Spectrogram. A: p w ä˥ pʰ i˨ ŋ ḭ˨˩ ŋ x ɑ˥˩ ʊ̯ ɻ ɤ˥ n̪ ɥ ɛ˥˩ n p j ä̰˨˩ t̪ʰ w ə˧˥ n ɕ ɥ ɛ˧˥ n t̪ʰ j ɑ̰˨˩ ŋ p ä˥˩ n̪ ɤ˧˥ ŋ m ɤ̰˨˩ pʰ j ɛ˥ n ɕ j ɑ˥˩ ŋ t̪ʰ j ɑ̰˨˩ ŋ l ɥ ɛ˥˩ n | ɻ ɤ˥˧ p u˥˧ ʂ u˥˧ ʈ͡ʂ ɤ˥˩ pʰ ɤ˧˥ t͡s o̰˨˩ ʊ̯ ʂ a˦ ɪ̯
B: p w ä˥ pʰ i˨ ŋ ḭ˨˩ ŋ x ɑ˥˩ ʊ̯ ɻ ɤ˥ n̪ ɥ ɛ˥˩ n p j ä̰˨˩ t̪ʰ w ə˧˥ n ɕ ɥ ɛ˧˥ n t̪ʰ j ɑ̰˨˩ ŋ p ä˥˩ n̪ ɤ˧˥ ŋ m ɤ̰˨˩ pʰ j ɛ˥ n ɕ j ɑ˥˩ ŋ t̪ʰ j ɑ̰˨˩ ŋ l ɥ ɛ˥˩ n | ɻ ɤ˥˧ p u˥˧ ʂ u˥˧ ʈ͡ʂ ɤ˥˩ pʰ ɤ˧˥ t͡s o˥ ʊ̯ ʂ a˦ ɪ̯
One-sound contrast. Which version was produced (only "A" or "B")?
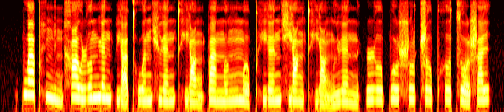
A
